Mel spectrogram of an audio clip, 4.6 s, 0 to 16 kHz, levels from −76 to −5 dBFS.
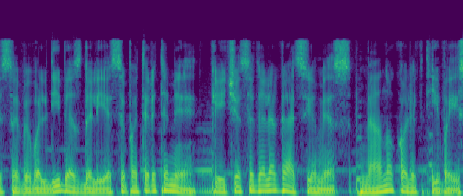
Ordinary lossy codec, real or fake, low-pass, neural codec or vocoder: AAC, 64 kbps; real; 7.2 kHz; none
